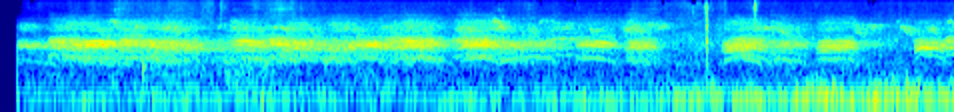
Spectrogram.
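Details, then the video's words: A rose-ringed (Indian ringneck) parakeet gives harsh, raspy squawks in rapid, nearly continuous irregular bursts while eating, over low rumbling background noise. "INDIAN RINGNECK PARROT EATING | RAW PARROT NATURAL SOUNDS"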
